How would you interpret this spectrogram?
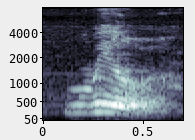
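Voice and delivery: Will said clearly with a firm w and L; showing the contraction sound; will demo. Shown as a demonstration. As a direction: say Will crisply. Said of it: "a pronúncia will".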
